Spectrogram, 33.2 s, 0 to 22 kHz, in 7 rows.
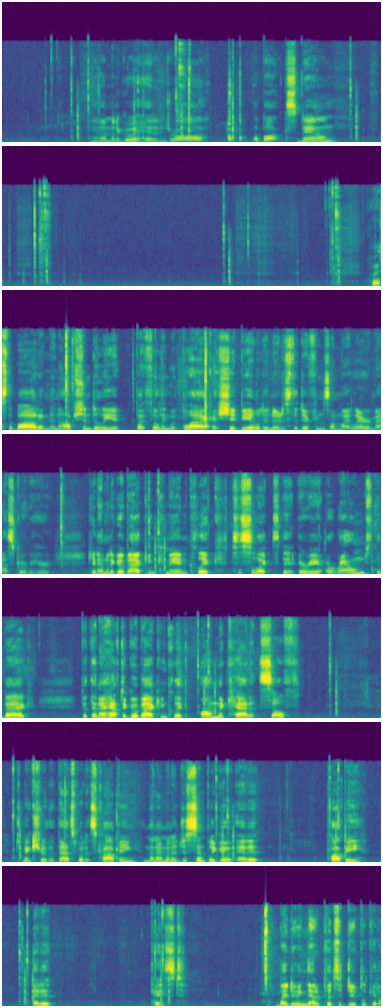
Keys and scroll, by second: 10.2 alt+BackSpace, 11.2 alt+super+BackSpace, 11.7 super+d.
